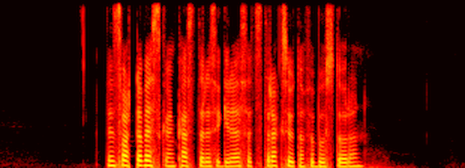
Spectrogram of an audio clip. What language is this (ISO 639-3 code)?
swe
